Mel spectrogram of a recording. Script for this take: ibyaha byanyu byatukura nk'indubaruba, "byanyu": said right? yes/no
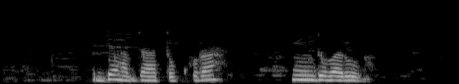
no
